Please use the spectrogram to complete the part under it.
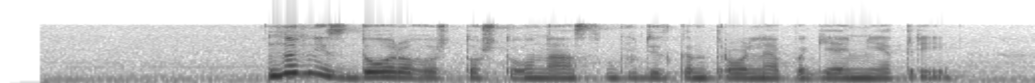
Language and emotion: Russian, neutral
